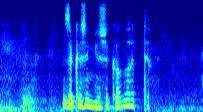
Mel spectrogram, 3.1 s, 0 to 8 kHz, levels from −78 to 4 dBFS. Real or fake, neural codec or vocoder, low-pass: fake; codec, 16 kHz, 0.8 kbps, ZipCodec; 7.2 kHz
